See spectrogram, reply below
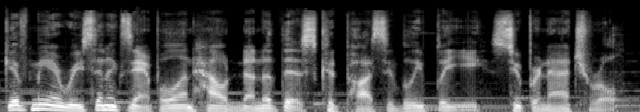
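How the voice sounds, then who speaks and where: A man acting as a late-night radio host in an audio drama. His voice is very low, over a music bed. He is sardonic and folksy, teasing whoever he talks to. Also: animated, moderate pace, darkish tone. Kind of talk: radio call-in show acting.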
